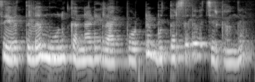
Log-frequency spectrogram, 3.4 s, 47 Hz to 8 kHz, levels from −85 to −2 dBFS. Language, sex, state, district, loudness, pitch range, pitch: Tamil, female, Tamil Nadu, Nilgiris, -15 LUFS, 190-220 Hz, 205 Hz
